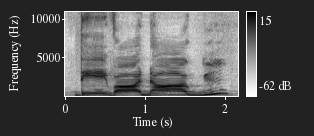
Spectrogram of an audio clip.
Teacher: देवानागुं का उच्चारण स्पष्ट करेंगे, गुं इस प्रकार से गुंजन करते हुए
